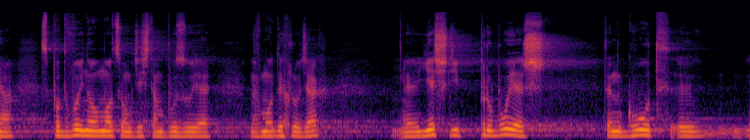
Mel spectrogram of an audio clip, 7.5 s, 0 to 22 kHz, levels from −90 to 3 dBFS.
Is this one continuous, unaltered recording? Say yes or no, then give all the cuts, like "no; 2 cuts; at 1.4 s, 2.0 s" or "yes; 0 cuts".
no; 1 cut; at 6.0 s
